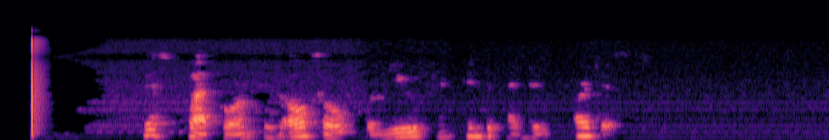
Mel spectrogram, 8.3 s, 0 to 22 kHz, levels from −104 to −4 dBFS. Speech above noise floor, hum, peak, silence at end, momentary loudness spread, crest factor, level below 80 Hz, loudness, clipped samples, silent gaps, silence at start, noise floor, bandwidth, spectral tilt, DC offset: 43 dB; none; 0 dBFS; 2.15 s; 16 LU; 36 dB; -70 dBFS; -34 LUFS; under 0.1%; none; 0.3 s; -77 dBFS; 9.2 kHz; -5.5 dB/octave; under 0.1%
